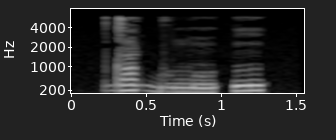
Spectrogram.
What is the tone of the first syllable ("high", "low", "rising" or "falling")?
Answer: high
